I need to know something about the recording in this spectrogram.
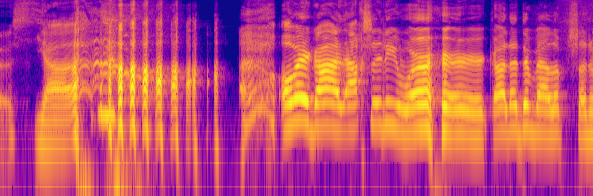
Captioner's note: laughs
